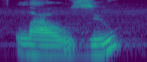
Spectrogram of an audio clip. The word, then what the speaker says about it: Lao Tzu: There's a quote, and I know that I'm going to butcher this man's name, but I think it's pronounced Lao Tzu, but just in case, it's spelled L-A-O, and then his last name is T, Z as in zebra, U.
